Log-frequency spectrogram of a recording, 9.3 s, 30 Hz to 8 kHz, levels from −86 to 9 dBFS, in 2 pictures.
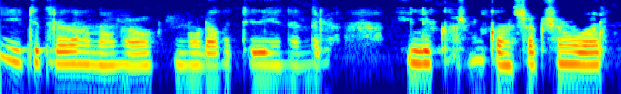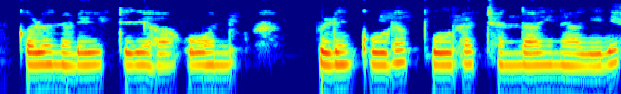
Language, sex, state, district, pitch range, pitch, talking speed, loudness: Kannada, male, Karnataka, Bijapur, 175-190 Hz, 180 Hz, 120 wpm, -20 LUFS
